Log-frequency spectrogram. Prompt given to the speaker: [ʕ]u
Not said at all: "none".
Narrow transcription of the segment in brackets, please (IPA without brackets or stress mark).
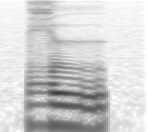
ʁ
